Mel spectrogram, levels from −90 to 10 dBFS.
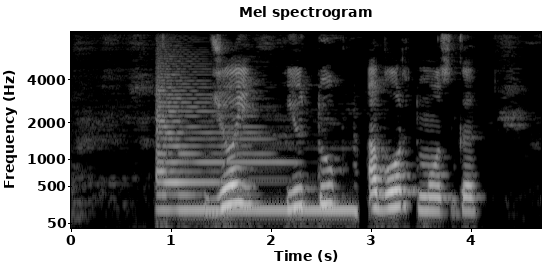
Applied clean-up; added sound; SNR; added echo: classical method Wiener filter.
